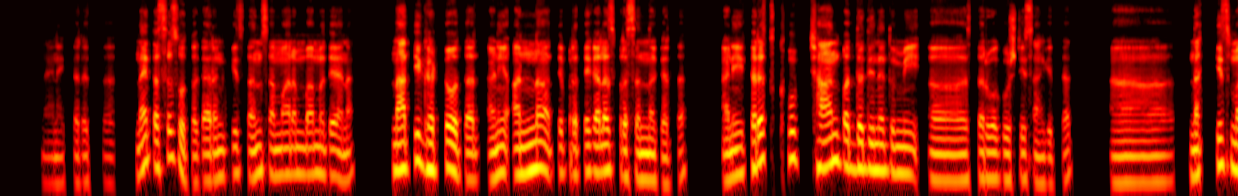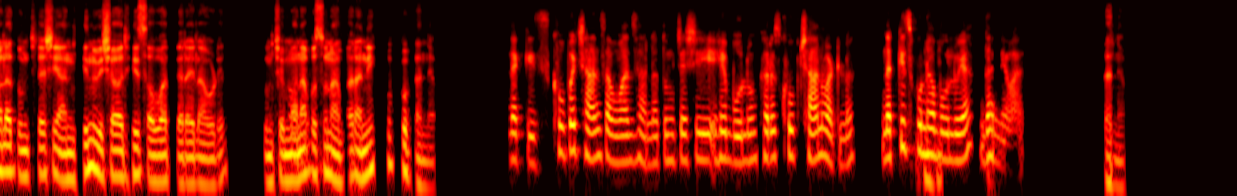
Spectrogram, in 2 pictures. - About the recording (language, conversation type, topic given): Marathi, podcast, अन्न आणि मूड यांचं नातं तुमच्या दृष्टीने कसं आहे?
- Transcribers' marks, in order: static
